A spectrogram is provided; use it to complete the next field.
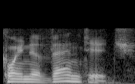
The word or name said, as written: coign of vantage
